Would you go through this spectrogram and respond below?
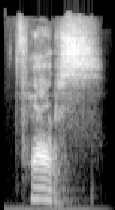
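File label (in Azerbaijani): "fars", Azerbaijani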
